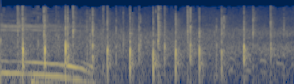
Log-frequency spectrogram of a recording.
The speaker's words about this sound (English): See, even the recordings actually get a live round of applause.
